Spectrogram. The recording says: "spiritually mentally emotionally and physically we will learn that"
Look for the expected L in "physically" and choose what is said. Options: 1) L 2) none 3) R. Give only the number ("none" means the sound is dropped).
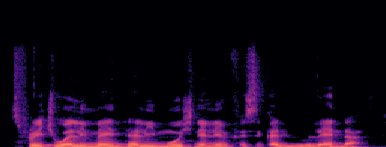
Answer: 2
